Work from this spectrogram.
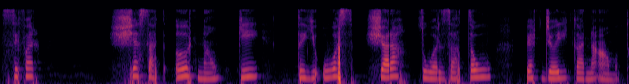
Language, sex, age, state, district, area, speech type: Kashmiri, female, 18-30, Jammu and Kashmir, Ganderbal, rural, read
